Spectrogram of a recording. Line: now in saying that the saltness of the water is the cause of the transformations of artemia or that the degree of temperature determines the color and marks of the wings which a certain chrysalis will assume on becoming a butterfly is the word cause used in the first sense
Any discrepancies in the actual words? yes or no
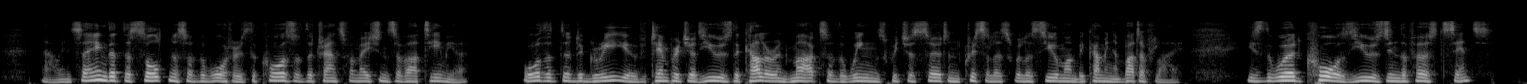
yes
